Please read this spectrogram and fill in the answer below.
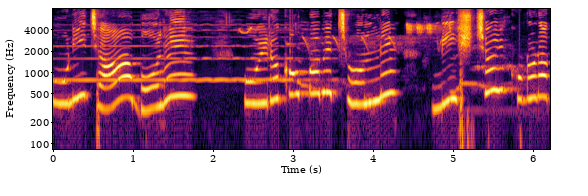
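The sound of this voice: An extremely high-pitched cartoonish character voice at a very slow pace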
